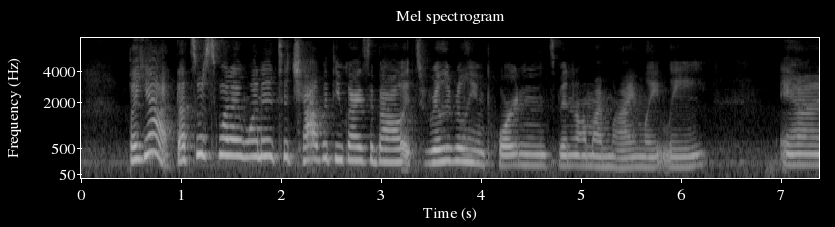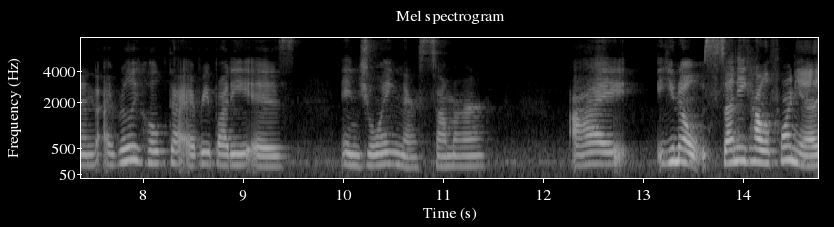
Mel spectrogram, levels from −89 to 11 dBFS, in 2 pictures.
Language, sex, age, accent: English, female, 20-39, American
